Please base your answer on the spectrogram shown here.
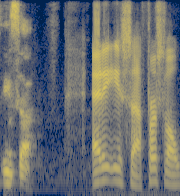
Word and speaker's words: Isa: Eddie, is it Isa or Issa? I want to make sure I pronounce it correctly. It's Isa.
